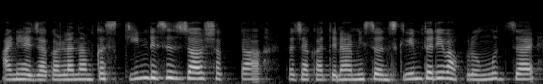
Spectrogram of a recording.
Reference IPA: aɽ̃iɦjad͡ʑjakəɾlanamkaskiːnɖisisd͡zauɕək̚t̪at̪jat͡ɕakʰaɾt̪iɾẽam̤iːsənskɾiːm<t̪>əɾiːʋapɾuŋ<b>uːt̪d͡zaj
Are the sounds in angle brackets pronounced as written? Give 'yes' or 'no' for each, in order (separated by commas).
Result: yes, no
